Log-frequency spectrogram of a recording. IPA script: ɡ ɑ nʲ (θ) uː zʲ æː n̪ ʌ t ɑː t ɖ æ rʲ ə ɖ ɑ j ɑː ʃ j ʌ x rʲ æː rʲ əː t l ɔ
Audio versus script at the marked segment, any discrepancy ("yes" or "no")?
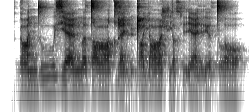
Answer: yes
